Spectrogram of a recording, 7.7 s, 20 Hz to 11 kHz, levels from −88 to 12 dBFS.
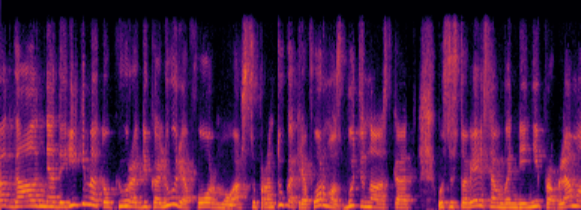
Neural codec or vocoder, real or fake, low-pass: none; real; 9.9 kHz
